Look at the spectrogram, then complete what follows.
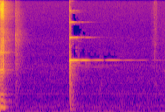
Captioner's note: ding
